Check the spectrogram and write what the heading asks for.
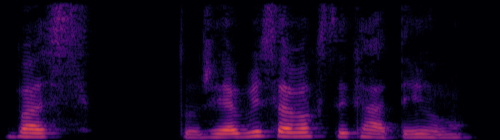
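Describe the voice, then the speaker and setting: A woman's voice: mid-range voice, steady tone, unhurried, warm tone, natural voice. A woman voicing a taunting, bossy mother-in-law. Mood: angry. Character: stern scheming middle-aged mother-in-law.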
